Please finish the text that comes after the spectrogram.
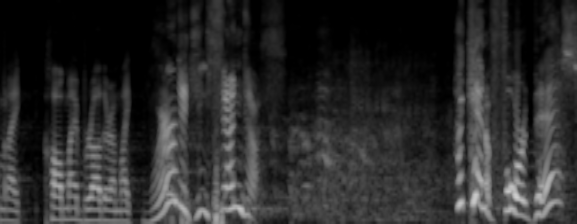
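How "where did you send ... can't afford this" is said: high, alarmed whisper-to-shout on the phone; stressed caller hiding in the bathroom; panicked. Retold or imitated. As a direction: voice jumps up in disbelief. Panicked phone call to brother.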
